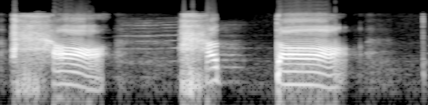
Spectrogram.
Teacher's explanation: لوگ غلطی کرتے ہیں، حتیٰ پڑھ جاتے ہیں، حتیٰ نہیں پڑھنا، ہا بھاری ساؤنڈ کے ساتھ نہیں پڑھا جائے گا، بریک ہا پڑھا جائے گا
